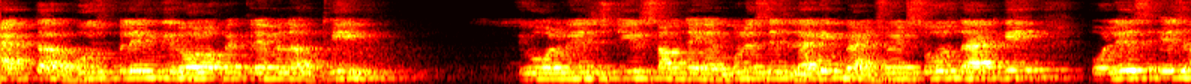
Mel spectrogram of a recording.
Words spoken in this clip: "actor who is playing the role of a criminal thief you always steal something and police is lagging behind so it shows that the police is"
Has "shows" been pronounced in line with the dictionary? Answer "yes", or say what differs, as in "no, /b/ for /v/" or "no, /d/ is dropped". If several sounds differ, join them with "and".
no, /s/ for /ʃ/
